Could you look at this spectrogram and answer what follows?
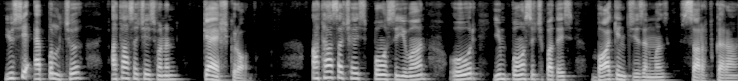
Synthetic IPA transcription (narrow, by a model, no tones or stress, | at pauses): jusiʔɛpɨlt͡ʃʰɨ | ɐt̪ʰaːsɐt͡ʃʰɐsʲʋɐnɐn | kɛːʃkɾo̰ːb | ɐt̪ʰaːsɐt͡ʃʰɐsʲpõːsɨjiʋaːn | oːɾ | jimpõːsɨt͡ʃʰi̥pɐt̪ɐsʲ | baːkʲɐnt͡ʃiːzɐnmɐnz | sɐɾpʰkɐɾaːn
